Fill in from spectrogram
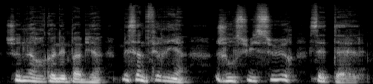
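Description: A man's voice: fairly high pitch, big pitch swings, normal speed, warm tone, husky, voice pushed up, full character voice. Man as fretful comic detective, raised and theatrical. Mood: frantic. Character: anxious, excitable comic male detective.

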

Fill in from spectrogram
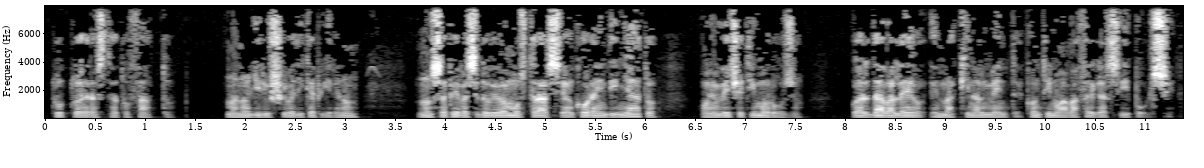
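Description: A man narrates a novel in a low, husky voice, measured and dramatic, sometimes sinking almost to a murmur. The sound is close and dry, with no room around it. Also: steady tone, darkish tone, dry recording. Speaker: audiobook reader.

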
